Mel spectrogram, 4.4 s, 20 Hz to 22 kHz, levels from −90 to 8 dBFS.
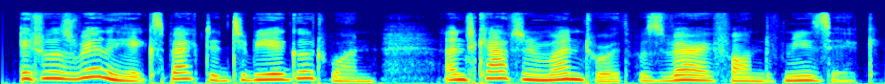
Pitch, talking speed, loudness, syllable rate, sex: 235 Hz, 230 wpm, -15 LUFS, 6.4 syllables/s, female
